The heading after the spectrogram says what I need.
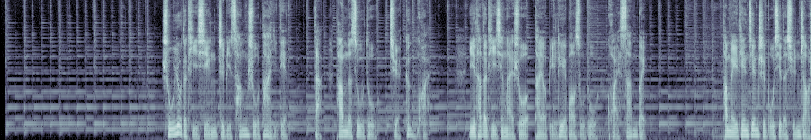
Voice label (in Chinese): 纪录 动物 鼠幼 轻松欢快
